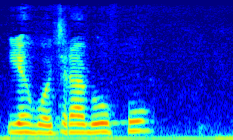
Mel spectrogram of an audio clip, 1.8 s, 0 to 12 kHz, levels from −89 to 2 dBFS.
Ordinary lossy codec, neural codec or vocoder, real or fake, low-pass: AAC, 48 kbps; codec, 24 kHz, 0.9 kbps, WavTokenizer, medium speech release version 2; fake; 10.8 kHz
